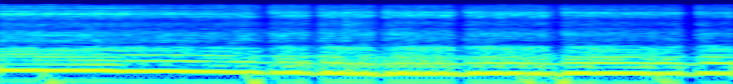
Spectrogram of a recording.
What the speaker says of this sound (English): I'm gonna just double check and make sure engine and everything's gonna work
